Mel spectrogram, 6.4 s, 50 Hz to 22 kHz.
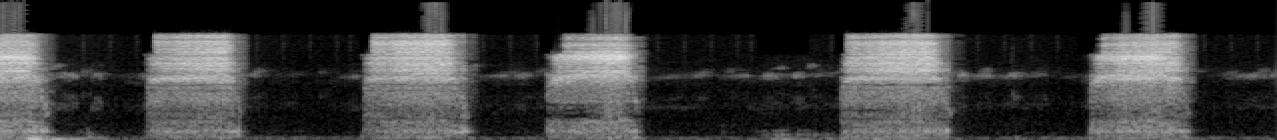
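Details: Young barn owls in a nest box in the early morning hours of 27 March 2024, passing food back and forth; six rough hissy screeches at uneven spacing, with faint shuffling sounds in the pauses.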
